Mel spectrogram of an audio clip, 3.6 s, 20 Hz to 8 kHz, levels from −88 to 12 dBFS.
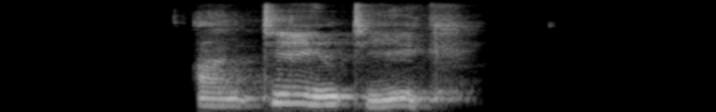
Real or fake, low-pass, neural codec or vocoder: fake; 7.2 kHz; codec, 16 kHz in and 24 kHz out, 2.2 kbps, FireRedTTS-2 codec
